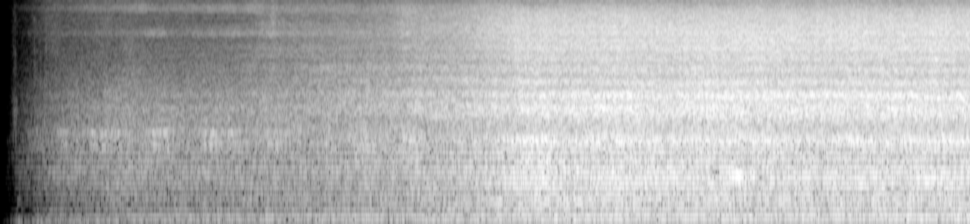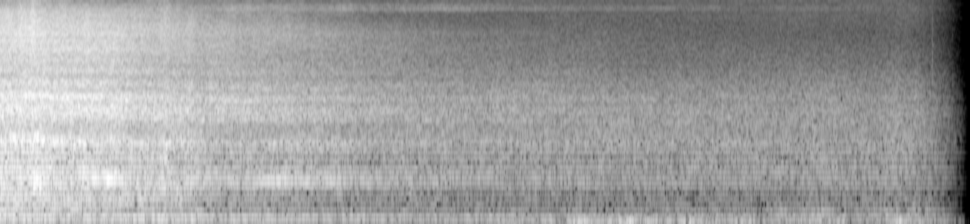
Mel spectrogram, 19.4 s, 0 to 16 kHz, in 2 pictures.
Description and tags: City Train Passing by
S-Bahn passing by. Recorded with ZoomH5, in Berlin Südkreuz
by, City, Passing, rail, S-Bahn, Schienen, tracks, train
